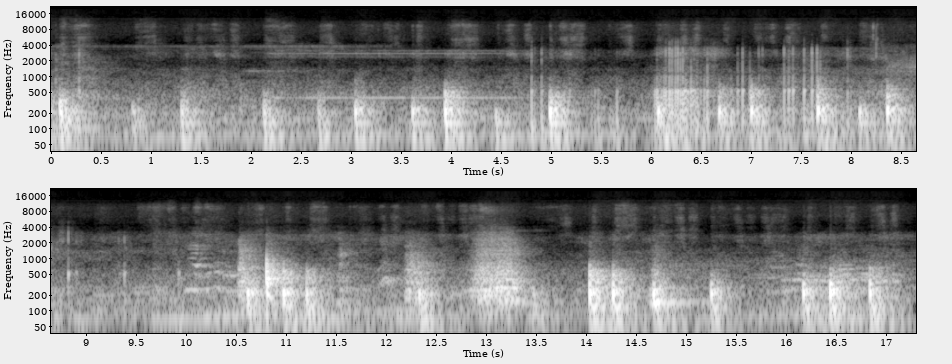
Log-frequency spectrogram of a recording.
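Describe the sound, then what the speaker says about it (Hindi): Chalk or marker scratching and tapping in short strokes while writing on a board in a biology lecture room, steady and close, with faint room noise and shuffling around it. "मैं एक बार लिख भी लेती हूँ।"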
